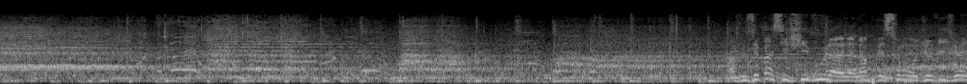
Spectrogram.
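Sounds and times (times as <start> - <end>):
stadium crowd chanting during a sports match: 0.0 - 7.3
speech: 7.5 - 9.6.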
